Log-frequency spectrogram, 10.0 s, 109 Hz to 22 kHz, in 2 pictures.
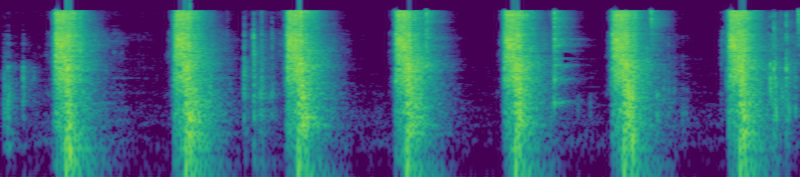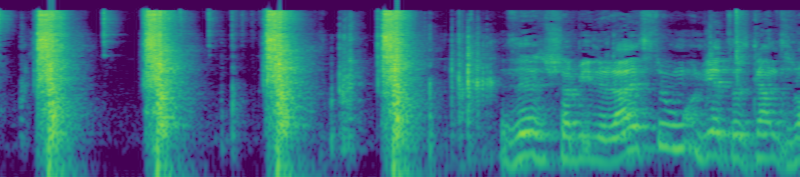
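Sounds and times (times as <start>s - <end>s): airsoft gun shots: 0.3s - 7.7s.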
